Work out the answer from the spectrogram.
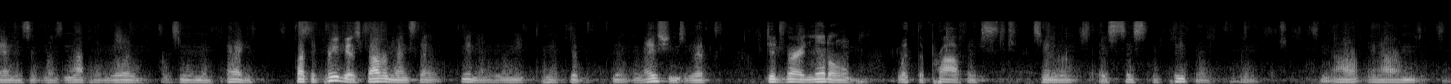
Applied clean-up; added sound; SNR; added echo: neural separator model SepFormer DNS4.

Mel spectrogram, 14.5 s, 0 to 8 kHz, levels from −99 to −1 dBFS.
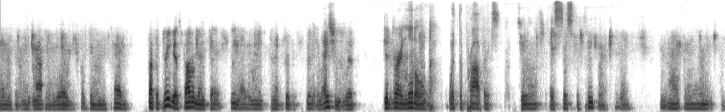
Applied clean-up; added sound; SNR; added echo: neural mask model Resemble Enhance denoiser.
